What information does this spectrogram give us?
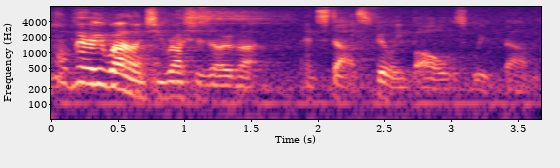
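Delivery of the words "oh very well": high-pitched obliging woman; high, louder lady's voice; fussing lady. Acted. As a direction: answer as the fussy hostess, pitched up. Same lady answering the players.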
